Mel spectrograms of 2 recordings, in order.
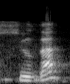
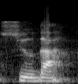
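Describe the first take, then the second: First: The final d sound is pronounced. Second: The final d sound is dropped. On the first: "no decimos ciudad" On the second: "omitimos la D"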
